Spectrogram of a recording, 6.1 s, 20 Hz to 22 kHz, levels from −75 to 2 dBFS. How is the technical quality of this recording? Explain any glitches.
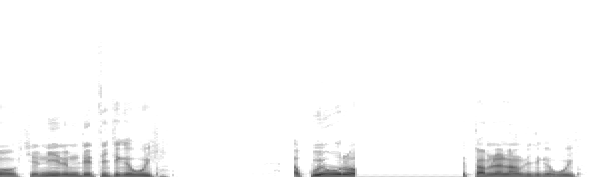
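The recording has one clear glitch, an audio dropout to a faint residue. From 3.54 to 4.62 s, the speech cuts out abruptly for about 1.08 s. The gap is not silent. A low mains hum remains, about 40 dB below the speech. The likely cause is a loss of the source signal while the path after the break stayed live. That open input picked up hum. The speech then returns just as suddenly, unlike a pause or fade.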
